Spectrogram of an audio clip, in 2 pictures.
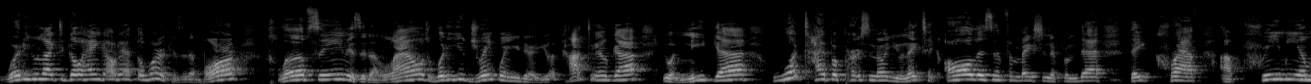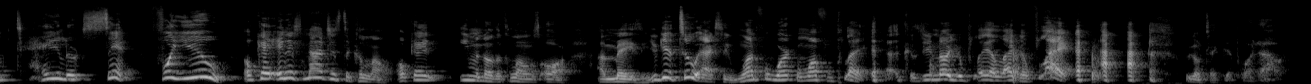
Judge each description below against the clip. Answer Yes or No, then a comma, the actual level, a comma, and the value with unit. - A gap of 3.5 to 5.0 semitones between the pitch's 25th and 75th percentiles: Yes, average, 4.5 semitones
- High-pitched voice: Yes, high, 210 Hz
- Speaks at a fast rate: Yes, fast, 225 wpm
